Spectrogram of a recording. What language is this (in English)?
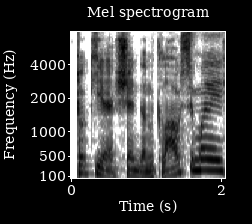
Lithuanian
